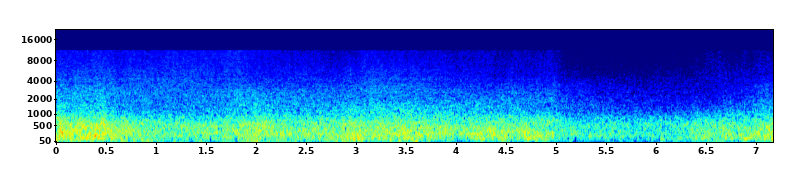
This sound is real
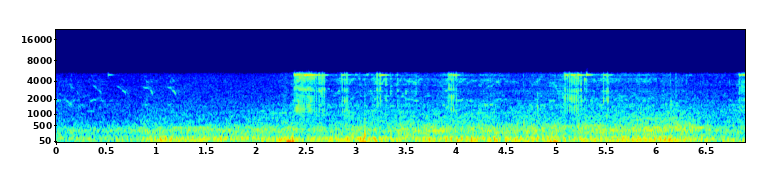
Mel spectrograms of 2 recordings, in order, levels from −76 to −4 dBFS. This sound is real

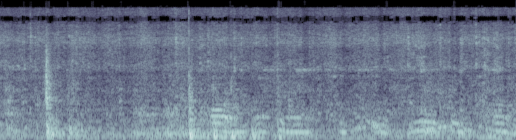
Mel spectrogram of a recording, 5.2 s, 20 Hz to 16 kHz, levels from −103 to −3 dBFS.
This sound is real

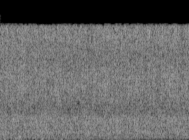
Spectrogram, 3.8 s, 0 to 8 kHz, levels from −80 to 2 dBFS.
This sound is fake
